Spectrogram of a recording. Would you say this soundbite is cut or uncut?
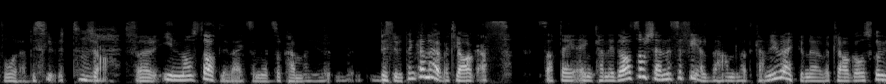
uncut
